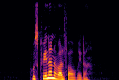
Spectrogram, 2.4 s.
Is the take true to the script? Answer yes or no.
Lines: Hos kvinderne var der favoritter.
yes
